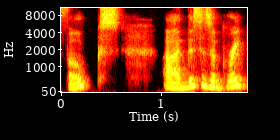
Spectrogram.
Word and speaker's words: FOLKS: food operators and leaders of color in schools pronounced folks uh this is a great community that provides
